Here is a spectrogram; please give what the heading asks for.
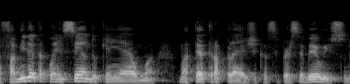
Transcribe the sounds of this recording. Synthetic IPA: ɐfamiliɐt̪akõɲesẽnd̪ʊkẽj̃ɛũmɐ | ũmɐt̪ɛt̪ɾɐ̰plɛʒikɐse̥peɾsebewisʊn

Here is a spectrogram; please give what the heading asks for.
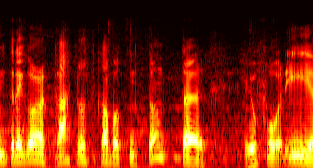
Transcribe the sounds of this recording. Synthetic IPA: ẽnt̪ɾeɡaɾ̃ɐkaɾt̪ɐɛlɐfi̥kavɐkõt̪ɐ̃nt̪ɐ | ewfoɾiɐ

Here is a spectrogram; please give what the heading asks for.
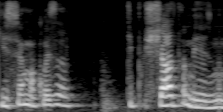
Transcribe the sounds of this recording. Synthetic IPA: kɪisʊɛũmɐkojzɐ | t̪ipʊ̥ʃat̪ɐmezm

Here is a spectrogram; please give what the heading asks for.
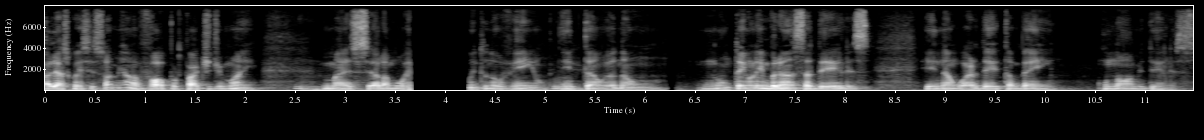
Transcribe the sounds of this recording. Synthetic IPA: aliaskõɲesisɔɐmĩɲɐavɔpoɾpaɾt͡ʃɪd͡ʒɪmɐ̃j̃ | mɐzɛlɐmoɦẽ | j̃t̪ʊnovĩɲʊẽnt̪ɐ̃w̃ewnɐ̃w̃ | nɐ̃w̃t̪ẽɲʊlẽmbɾɐ̃sɐd̪elɪs | ɪnɐ̃w̃ɡwaɾd̪ejt̪ɐ̃mbẽj̃ | ʊnõmɪd̪elɪs

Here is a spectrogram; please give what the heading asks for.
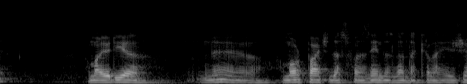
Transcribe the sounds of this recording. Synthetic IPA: ɐmajoɾiɐ | nɛɐmajɔɾpaɾt͡ʃɪd̪ɐsfazẽnd̪ɐzlad̪ɐkɛlɐheʒĩ

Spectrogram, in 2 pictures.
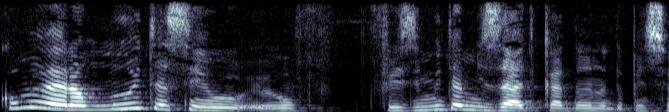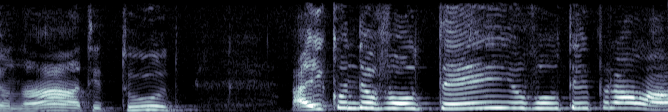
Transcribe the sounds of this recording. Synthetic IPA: kõmʊewɛɾɐmũj̃t̪ʊasĩewew | fizmũj̃t̪ɐamizad͡ʒɪkad̪ɐɐ̃nɐd̪ʊpẽsionad̪ʊɪt̪ud̪ʊ | aikwɐ̃nd̪ʊewvowt̪ejewvowt̪ejpɾala

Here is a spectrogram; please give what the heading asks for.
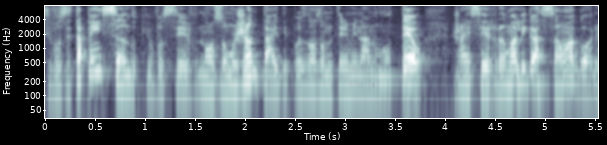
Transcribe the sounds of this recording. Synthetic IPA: sɪvoset̪apẽsɐ̃nd̪ʊkɪvosenɔzvɐ̃mʊzʒɐ̃nt̪aɾɪd̪epojznɔzvɐ̃mʊst̪eɾmĩnaɾnũmot̪ɛw | ʒaẽseʁɐ̃mʊɐliɡasɐ̃w̃aɡɔɾɐ

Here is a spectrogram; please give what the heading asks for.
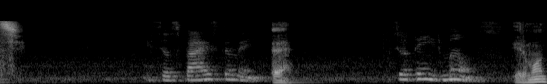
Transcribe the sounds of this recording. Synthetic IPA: sɪ̥ | ɪsewspajst̪ɐ̃mbẽj̃ɛ | sewt̪ẽj̃iɾmɐ̃w̃s | iɾmɐ̃

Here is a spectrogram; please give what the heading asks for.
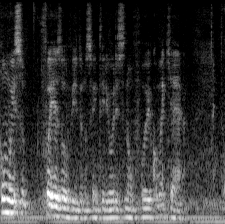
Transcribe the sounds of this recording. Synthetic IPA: kõmʊisʊ | fojhezowvid̪ʊnʊsewĩnt̪eɾioɾɪsɪnɐ̃w̃fojkõmʊɛkɪɛɾɐ̃ | t̪ɐ̃

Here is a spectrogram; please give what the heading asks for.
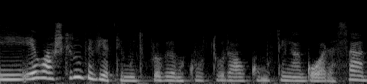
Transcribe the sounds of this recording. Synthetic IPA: iewaʃʊ̥kɪnɐ̃w̃d̪eviɐt̪eɾmũj̃t̪ʊ̥pɾoɡɾɐ̃mɐkult̪uɾawkõmʊt̪ẽj̃aɡɔɾɐsabɪ

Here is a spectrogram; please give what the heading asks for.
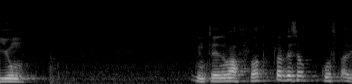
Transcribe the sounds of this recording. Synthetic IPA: iũ | ẽnt̪ɾẽd̪ũmɐfɾɔt̪ɐ̥pɾɐveɾsɪewɡost̪aɾ

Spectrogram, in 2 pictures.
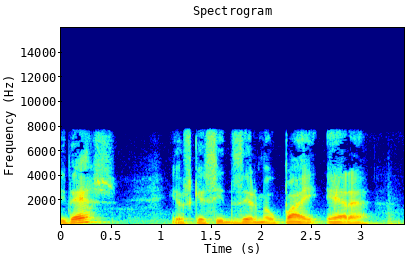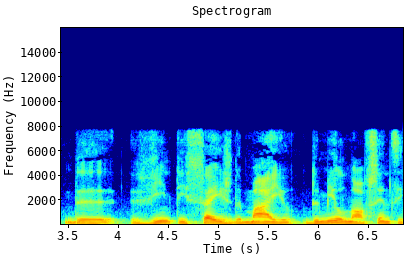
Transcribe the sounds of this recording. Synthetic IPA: id̪ɛʃ | ḛwʃkesid̪izeɾmewpajɛɾɐd̪ɨvĩnt̪isejʒd̪ɨmajud̪ɨmilˠnɔvsẽnt̪uzi

